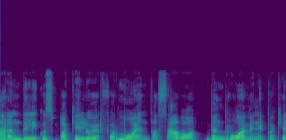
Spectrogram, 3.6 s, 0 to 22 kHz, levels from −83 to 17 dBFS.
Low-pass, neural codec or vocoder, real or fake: 10.8 kHz; none; real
